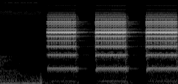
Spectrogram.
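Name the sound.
repeated electronic beeping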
